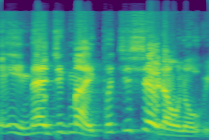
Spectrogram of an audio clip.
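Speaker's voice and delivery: mocking, sarcastic New York accent, wisecracking tone. Repeating a line after being asked: sarcastic New York way. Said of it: "you gotta say it in the New York way".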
